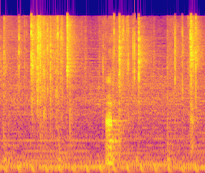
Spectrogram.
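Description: Foil wrapper of a Pokémon card booster pack crinkling and being torn open by hand, in a few sharp crackles, over quiet background music.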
